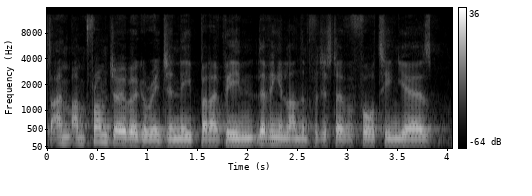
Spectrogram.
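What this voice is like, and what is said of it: Mixed-up accent. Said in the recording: “My accent's a bit mixed up.”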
